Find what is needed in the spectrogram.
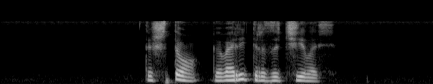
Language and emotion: Russian, angry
